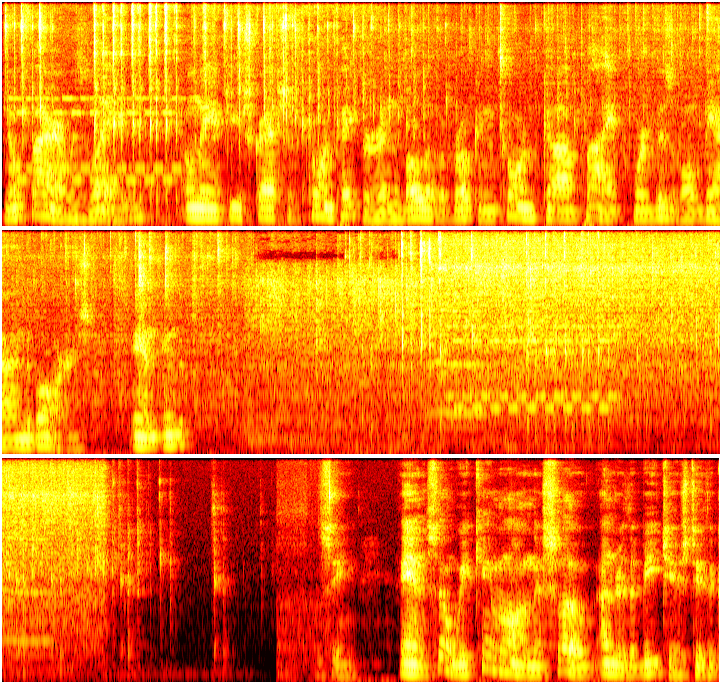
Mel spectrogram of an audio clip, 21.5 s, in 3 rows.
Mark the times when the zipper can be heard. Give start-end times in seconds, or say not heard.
17.1-17.8.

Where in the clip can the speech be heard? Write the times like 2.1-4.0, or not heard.
0.0-9.0, 17.5-21.4.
